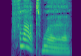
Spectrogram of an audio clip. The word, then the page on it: flatware: British English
